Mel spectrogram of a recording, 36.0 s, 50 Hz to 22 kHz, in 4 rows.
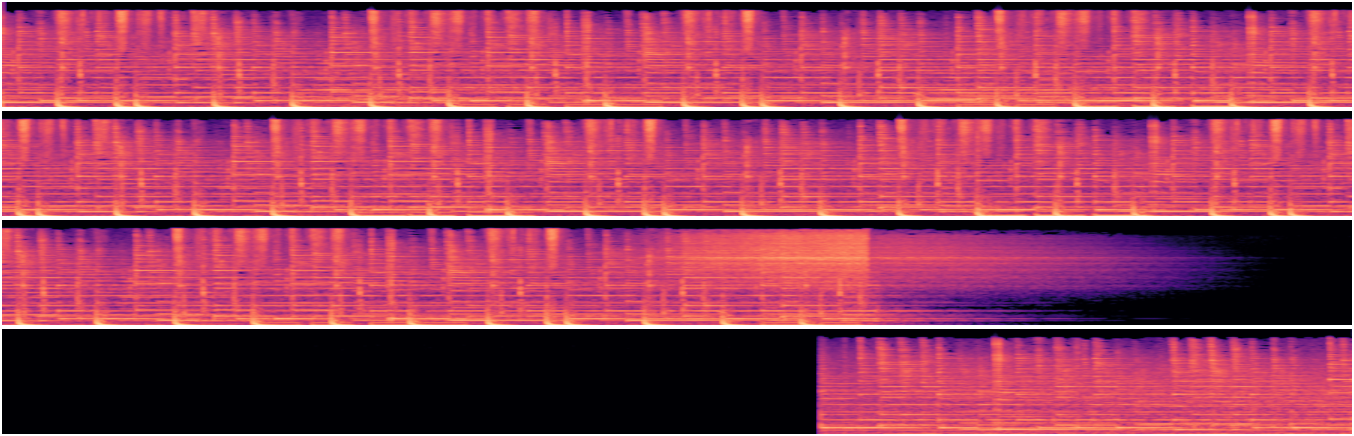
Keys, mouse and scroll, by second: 3.8 alt+click, 5.0 alt+click, 8.6 right click, 9.4 ctrl+z, 17.0 alt+click, 18.3 right click, 20.0 right click, 21.3 alt+click, 22.3 ctrl+z, 23.9 alt+click, 28.0 alt+click, 28.5 ctrl+z, 31.3 alt+click, 31.8 ctrl+z, 33.8 alt+click, 34.5 ctrl+z.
